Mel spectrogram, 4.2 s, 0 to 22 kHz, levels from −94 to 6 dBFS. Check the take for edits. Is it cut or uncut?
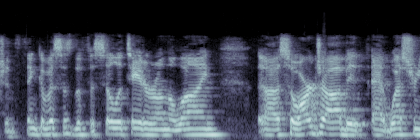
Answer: cut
